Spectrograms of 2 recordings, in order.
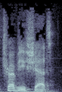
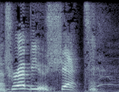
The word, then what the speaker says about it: trebuchet: That's how it's pronounced, isn't it? – I'm pretty sure. – Mm-hmm. – The Trebuchet. – That's it's French. – It's... It's what it sounds like when an Anglo tries to speak French.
